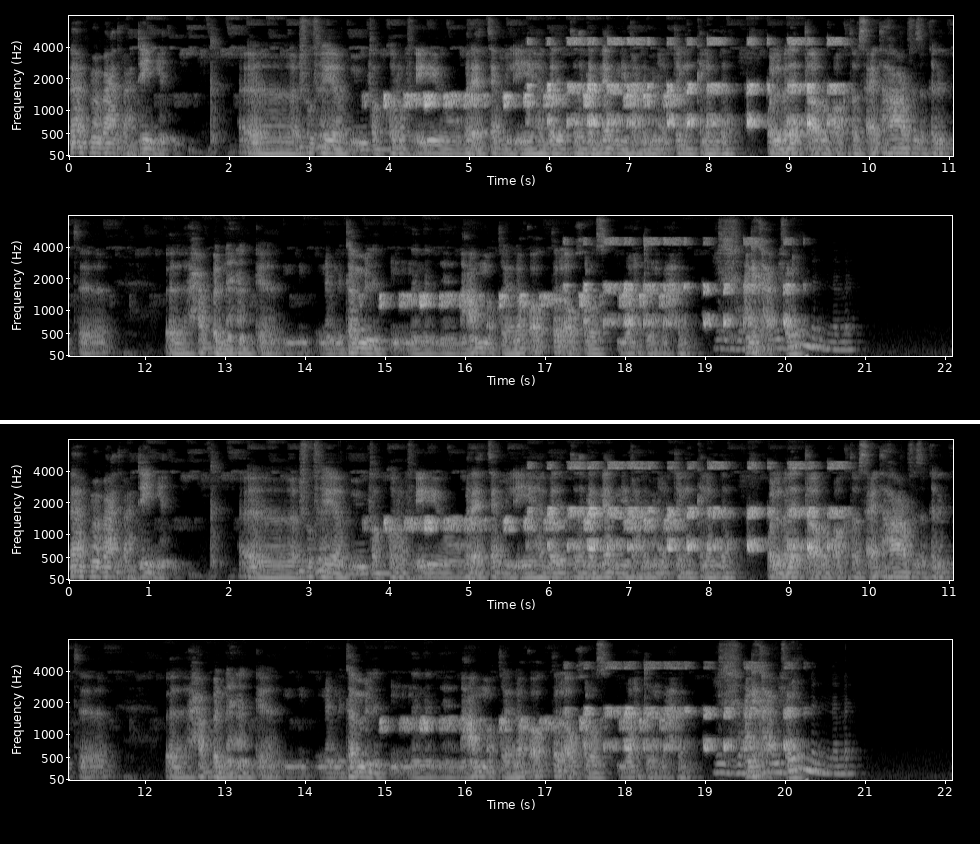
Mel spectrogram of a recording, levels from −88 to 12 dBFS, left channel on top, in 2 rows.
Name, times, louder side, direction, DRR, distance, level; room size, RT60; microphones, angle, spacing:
voice 1, 0.0-1.3 1.8-1.9 2.1-8.2 8.5-11.5 12.2-18.8 19.1-20.2, left 1 dB, 30° left, -4 dB, 1.7 m, -31 dB
sound 1, 0.7-0.9 1.5-1.6 2.2-2.5 3.7-9.8 14.7-20.2, left 3 dB, 65° left, 0.7 m, -24 dB
voice 2, 2.9-4.0 19.1-20.8, right 2 dB, 45° right, 3 dB, 0.4 m, -38 dB
5.2 x 2.4 x 2.3 m, 0.43 s
head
